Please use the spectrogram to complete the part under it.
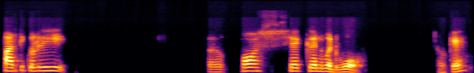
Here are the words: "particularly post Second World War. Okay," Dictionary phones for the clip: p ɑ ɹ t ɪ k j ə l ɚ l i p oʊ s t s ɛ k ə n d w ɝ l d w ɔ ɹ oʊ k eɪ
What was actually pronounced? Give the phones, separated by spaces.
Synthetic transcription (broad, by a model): p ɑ ɹ t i k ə l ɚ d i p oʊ s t s ɛ k ə n d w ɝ d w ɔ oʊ k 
